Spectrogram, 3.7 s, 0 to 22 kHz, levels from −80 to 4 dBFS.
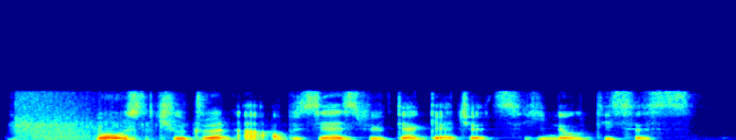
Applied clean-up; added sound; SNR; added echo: neural mask model RNNoise.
